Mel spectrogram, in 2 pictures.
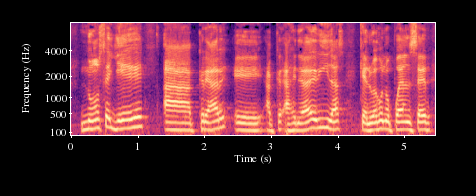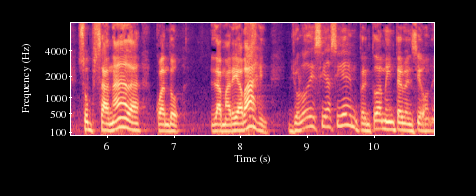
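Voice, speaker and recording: A man's bright, sharp voice, fairly high in pitch, at a fairly slow pace. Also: ordinary pitch variation. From Dominican Republic. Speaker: politician. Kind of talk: political interview. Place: studio. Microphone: lapel.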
